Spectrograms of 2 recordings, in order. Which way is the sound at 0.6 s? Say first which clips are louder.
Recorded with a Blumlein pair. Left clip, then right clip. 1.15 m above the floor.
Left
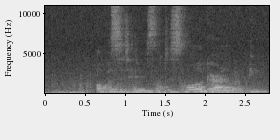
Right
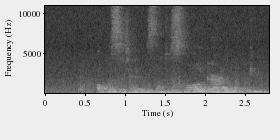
Left 1 dB; 70° left.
